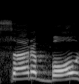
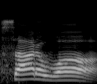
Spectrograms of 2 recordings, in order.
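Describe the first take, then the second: First: The consonant after 'sar' is a b sound. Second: The consonant after 'sar' is a w sound. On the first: The speaker calls it wrong. "এটা সর ব উচ্চারণ করা যাবে না" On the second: The speaker calls it right. "এভাবে ওয়া উচ্চারণ আসবে"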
